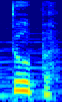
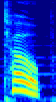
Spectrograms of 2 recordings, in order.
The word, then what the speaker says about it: taupe: How do you even pronounce that? Tupe. No, you don't. Nope. Not true. You don't pronounce it like that. What's up? What's up, G? What's up, Twizzer? Taupe.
